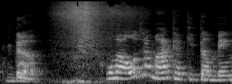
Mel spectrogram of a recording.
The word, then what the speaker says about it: Dove: Que no Brasil a gente fala Dove ou Dove, mas em países que falam espanhol é um pouco mais próximo, a pronúncia é um pouco mais próxima do inglês, da maneira de se pronunciar em inglês. Não é exata, mas é mais próxima. Eles falam Dove.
